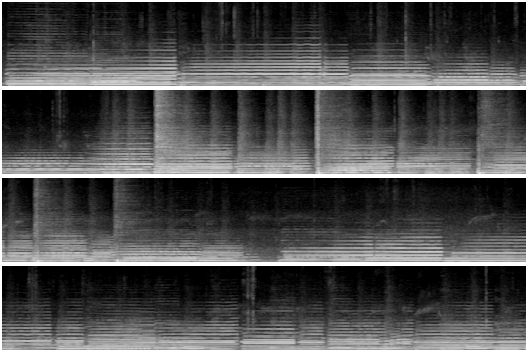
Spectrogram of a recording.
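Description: Brass band playing slow music in long held chords, with a few sharp percussive hits about halfway through.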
